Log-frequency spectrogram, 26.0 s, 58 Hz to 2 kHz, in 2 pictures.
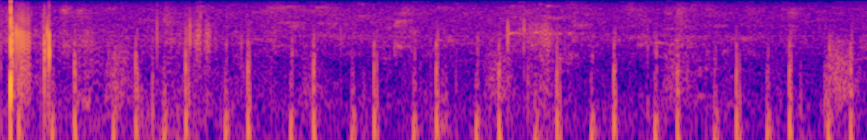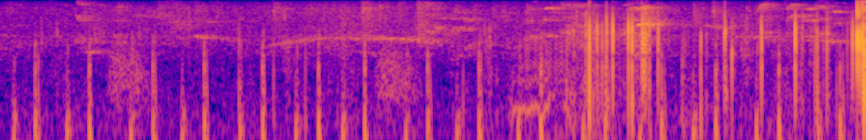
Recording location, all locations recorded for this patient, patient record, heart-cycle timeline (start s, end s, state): pulmonary valve (PV)
pulmonary valve (PV)+tricuspid valve (TV)+mitral valve (MV)
#Age: Child
#Sex: Female
#Height: 142.0 cm
#Weight: 34.6 kg
#Pregnancy status: False
#Murmur: Absent
#Murmur locations: nan
#Most audible location: nan
#Systolic murmur timing: nan
#Systolic murmur shape: nan
#Systolic murmur grading: nan
#Systolic murmur pitch: nan
#Systolic murmur quality: nan
#Diastolic murmur timing: nan
#Diastolic murmur shape: nan
#Diastolic murmur grading: nan
#Diastolic murmur pitch: nan
#Diastolic murmur quality: nan
#Outcome: Abnormal
#Campaign: 2014 screening campaign
0.00	1.66	unannotated
1.66	1.78	S1
1.78	2.00	systole
2.00	2.12	S2
2.12	2.44	diastole
2.44	2.54	S1
2.54	2.76	systole
2.76	2.86	S2
2.86	3.36	diastole
3.36	3.48	S1
3.48	3.70	systole
3.70	3.80	S2
3.80	4.34	diastole
4.34	4.46	S1
4.46	4.68	systole
4.68	4.78	S2
4.78	5.26	diastole
5.26	5.38	S1
5.38	5.58	systole
5.58	5.70	S2
5.70	6.18	diastole
6.18	6.30	S1
6.30	6.52	systole
6.52	6.64	S2
6.64	7.12	diastole
7.12	7.24	S1
7.24	7.46	systole
7.46	7.56	S2
7.56	8.00	diastole
8.00	8.12	S1
8.12	8.32	systole
8.32	8.44	S2
8.44	8.84	diastole
8.84	8.96	S1
8.96	9.18	systole
9.18	9.30	S2
9.30	9.80	diastole
9.80	9.92	S1
9.92	10.14	systole
10.14	10.24	S2
10.24	10.70	diastole
10.70	10.82	S1
10.82	11.02	systole
11.02	11.14	S2
11.14	11.48	diastole
11.48	11.60	S1
11.60	11.82	systole
11.82	11.92	S2
11.92	12.40	diastole
12.40	12.52	S1
12.52	12.72	systole
12.72	12.84	S2
12.84	13.20	diastole
13.20	13.30	S1
13.30	13.50	systole
13.50	13.62	S2
13.62	13.98	diastole
13.98	14.10	S1
14.10	14.32	systole
14.32	14.42	S2
14.42	14.94	diastole
14.94	15.06	S1
15.06	15.28	systole
15.28	15.38	S2
15.38	15.72	diastole
15.72	15.84	S1
15.84	16.04	systole
16.04	16.16	S2
16.16	16.58	diastole
16.58	16.70	S1
16.70	16.92	systole
16.92	17.02	S2
17.02	17.42	diastole
17.42	17.54	S1
17.54	17.76	systole
17.76	17.86	S2
17.86	18.12	diastole
18.12	18.24	S1
18.24	18.44	systole
18.44	18.56	S2
18.56	19.06	diastole
19.06	19.18	S1
19.18	19.40	systole
19.40	19.50	S2
19.50	19.84	diastole
19.84	19.96	S1
19.96	20.16	systole
20.16	20.28	S2
20.28	20.74	diastole
20.74	26.00	unannotated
